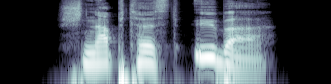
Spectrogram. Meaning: inflection of überschnappen: 1. second-person singular preterite 2. second-person singular subjunctive II
- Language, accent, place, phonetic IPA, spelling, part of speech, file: German, Germany, Berlin, [ˌʃnaptəst ˈyːbɐ], schnapptest über, verb, De-schnapptest über.ogg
